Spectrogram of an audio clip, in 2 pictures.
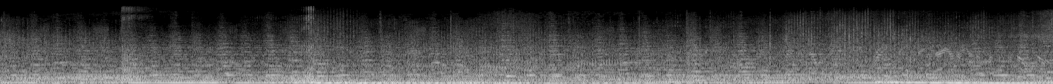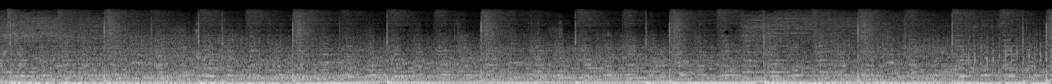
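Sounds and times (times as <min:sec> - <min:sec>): lawnmower engines buzzing: 0:00.0 - 0:21.0.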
